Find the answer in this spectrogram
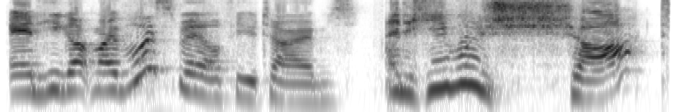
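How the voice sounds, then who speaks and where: A woman's voice: fairly high pitch, big pitch swings, normal speed, a bit bright. A woman co-hosting a podcast, rambling through stories in loose casual chat, swearing and laughing a lot. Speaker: podcast co-host.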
